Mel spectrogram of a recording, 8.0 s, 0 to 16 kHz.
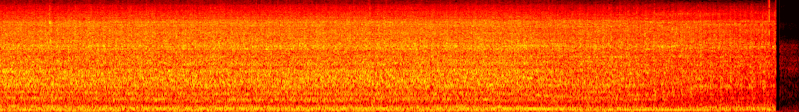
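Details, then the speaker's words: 1967 Chevrolet Impala 283 V8: deep loping uneven idle that never smooths, then shuts off; miss unchanged after about a quart of ATF through the carb, so not a gummed valve but a mechanical problem, likely a cylinder not sealing. "it's not making any difference the uh we don't have a we don't have a gummed valve we have a mechanical problem like I said"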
